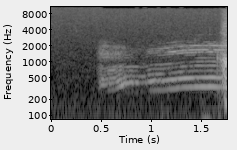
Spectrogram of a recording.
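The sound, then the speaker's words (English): A person imitating a cow with a single low, drawn-out moo of about a second, steady in pitch and fairly quiet, with nothing else around it. “Here, I'll do it. Let me see here. I could do a cow.”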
